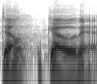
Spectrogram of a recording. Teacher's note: Ese don't se comió la T otra vez. There se comió la R.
